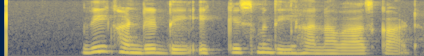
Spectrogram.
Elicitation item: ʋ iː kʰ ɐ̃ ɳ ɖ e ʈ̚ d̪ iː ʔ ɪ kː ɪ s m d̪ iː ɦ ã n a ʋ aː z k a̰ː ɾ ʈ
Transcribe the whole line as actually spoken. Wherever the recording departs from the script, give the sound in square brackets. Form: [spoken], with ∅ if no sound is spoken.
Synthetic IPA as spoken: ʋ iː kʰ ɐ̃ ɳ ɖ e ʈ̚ d̪ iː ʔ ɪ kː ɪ s m d̪ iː ɦ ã n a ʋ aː z k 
